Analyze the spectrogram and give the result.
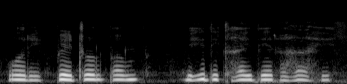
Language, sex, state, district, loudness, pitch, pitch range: Hindi, female, Madhya Pradesh, Bhopal, -17 LUFS, 215 Hz, 200-220 Hz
